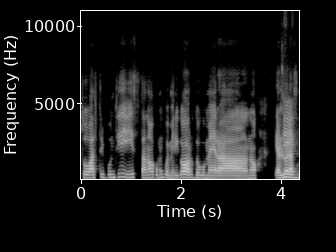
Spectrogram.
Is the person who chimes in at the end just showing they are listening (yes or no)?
yes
